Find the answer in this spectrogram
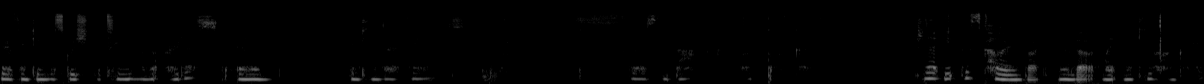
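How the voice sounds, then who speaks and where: The speaker is soft-spoken, leaving long, frequent pauses. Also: moderate pace. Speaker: ASMR creator. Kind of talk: ASMR casual talk.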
